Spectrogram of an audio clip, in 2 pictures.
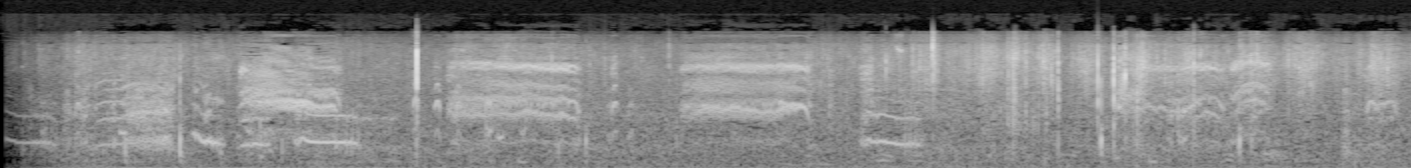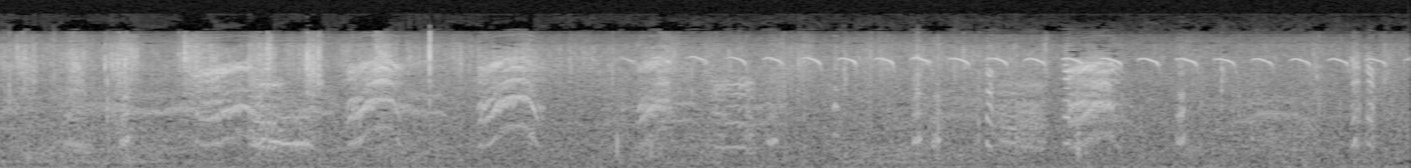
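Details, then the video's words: Baby meerkats begging loudly for food from their babysitters: a dense, overlapping chorus of harsh, harmonic squeals and rasping cries, with a faint series of short high chirps running through the later seconds and a low steady hum beneath. "BABY MEERKATS BEG LOUDLY FOR FOOD FROM BABYSITTERS!"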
